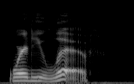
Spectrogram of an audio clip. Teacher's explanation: And for a question, where do you live? The pitch drops at the end there too. It feels like it signals authority or certainty. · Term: staircase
